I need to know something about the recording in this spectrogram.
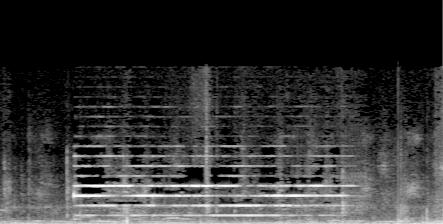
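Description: An electronic buzzer tone sounds steadily for about three seconds, starting about a second in and cutting off near the end.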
